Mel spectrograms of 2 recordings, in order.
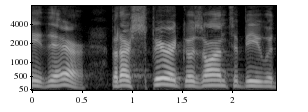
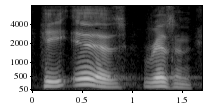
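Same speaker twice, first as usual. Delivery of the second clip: slow line, "is" stretched and emphasized; stress on IS; slower than usual. Shown as a demonstration. Preacher repeating the verse to show emphasis, stress on "is". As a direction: hold the word "is" before going on. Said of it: "notice the emphasis".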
